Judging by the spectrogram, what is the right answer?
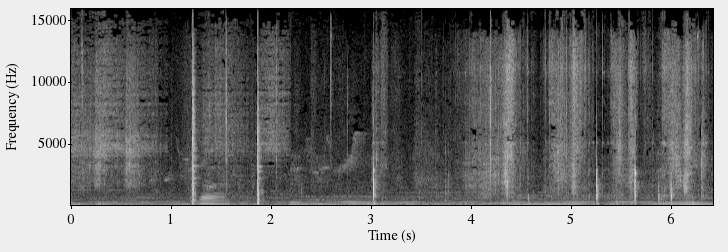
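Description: Dry red chillies and cumin seeds poured onto a flat grinding stone, then crushed under a stone roller. A few sharp cracks come in the first half, then a quick run of crackling as the roller works across them.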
